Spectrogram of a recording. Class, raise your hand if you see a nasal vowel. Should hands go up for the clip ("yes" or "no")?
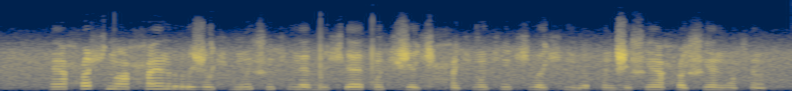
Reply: yes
